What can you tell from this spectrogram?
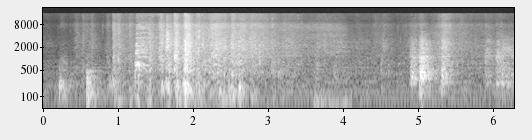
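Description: Plastic packaging material rustling and crinkling as cats play in it. The crinkling comes in bursts, loudest about two seconds in, with a sharp pair of crackles about five seconds in.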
